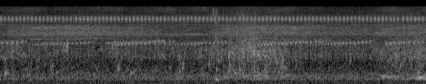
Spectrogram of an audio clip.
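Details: At the Parc Zoologique de Paris in September 2014, captive Baron's mantella from Madagascar gives short runs of quick high clicks forming brief buzzy trills, partly masked by loud steady hiss and a high hum.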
